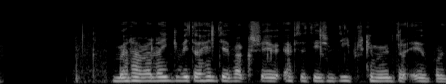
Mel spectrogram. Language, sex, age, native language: Icelandic, male, 18-19, Icelandic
